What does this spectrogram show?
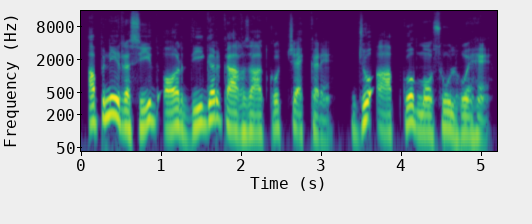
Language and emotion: Urdu, neutral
